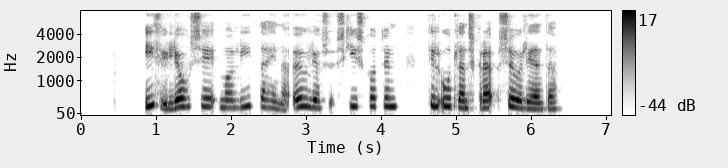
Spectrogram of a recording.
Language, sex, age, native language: Icelandic, female, 30-39, Icelandic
